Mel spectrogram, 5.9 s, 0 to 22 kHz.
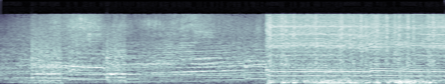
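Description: McLaren Formula 1 cars lapping Silverstone in a racing video game, a continuous loud engine whine with rising and shifting gear tones, a brighter, harsher scream cutting in partway through.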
